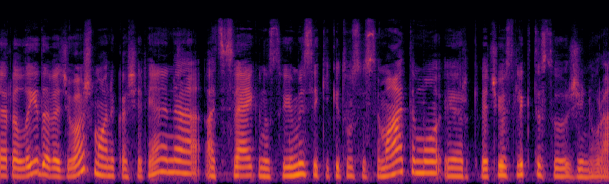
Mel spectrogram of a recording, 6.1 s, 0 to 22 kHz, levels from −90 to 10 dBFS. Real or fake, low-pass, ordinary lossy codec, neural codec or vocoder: real; 14.4 kHz; AAC, 64 kbps; none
